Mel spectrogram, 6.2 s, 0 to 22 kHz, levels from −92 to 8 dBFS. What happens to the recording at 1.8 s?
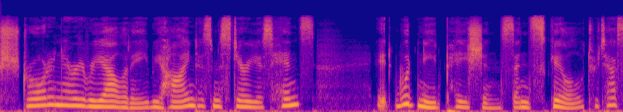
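Nothing goes wrong at 1.8 s: the speech there plays through intact, with no dropout, click, distortion or other fault.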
